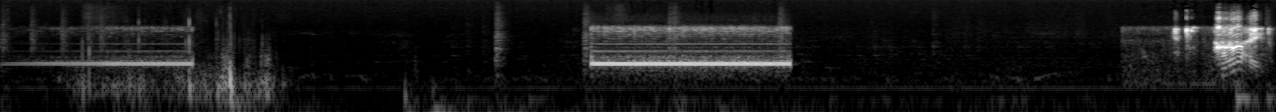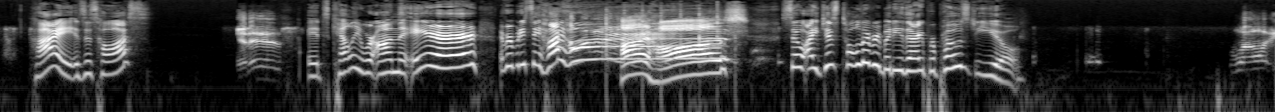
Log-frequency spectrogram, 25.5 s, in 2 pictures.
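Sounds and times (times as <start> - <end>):
phone ringing on speakerphone: 0.0 - 2.0, 5.9 - 7.9
speech: 13.2 - 14.2, 15.2 - 23.1.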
